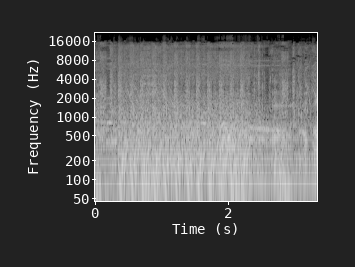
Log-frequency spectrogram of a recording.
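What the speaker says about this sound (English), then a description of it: "I'm just using the pistol when convenient" Pistol shots in Duke Nukem 3D, dense rapid reports packed together over steady game noise, loud and continuous with no clear gaps.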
